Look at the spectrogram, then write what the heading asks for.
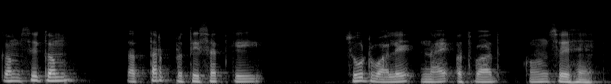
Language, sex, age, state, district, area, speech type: Hindi, male, 18-30, Rajasthan, Jodhpur, rural, read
